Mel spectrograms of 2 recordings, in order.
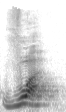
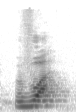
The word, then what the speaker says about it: voix: Segunda é voix. Simplesmente voix.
